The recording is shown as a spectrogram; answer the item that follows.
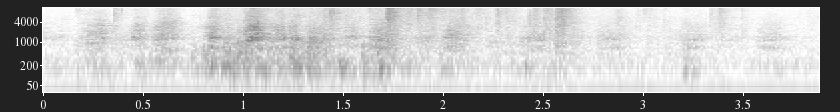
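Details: Nine-month-old Staffie pup Honey playing with sellotape, giving soft airy panting breaths in uneven pulses, with scattered crisp crinkling and tearing noises throughout the short stretch.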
